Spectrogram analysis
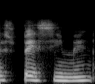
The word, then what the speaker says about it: espécimen: Esa mayor fuerza de voz, esa sílaba tónica que estaba en P de espécimen se ha movido así de especímenes.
